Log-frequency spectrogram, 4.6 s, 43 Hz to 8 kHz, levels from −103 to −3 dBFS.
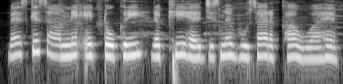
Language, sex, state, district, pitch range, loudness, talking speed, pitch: Hindi, female, Uttar Pradesh, Lalitpur, 225-255 Hz, -16 LUFS, 155 wpm, 245 Hz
